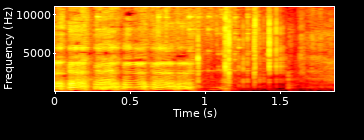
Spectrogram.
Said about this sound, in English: is pouring the Honey Nut Cheerios into her mason jar of wine. It's a Smucker's jar.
